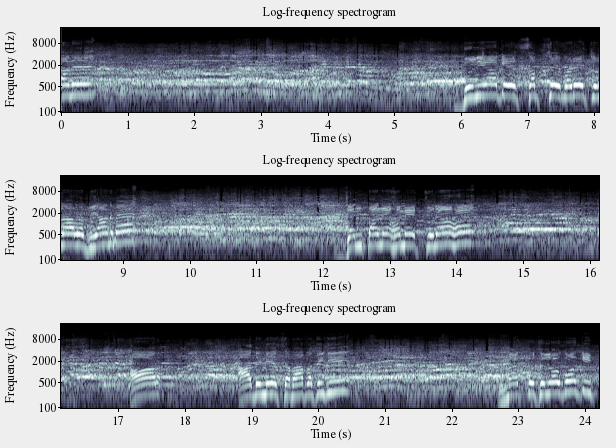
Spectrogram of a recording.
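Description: An elderly man speaks forcefully into a microphone in a large hall.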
